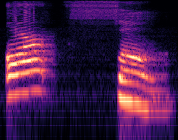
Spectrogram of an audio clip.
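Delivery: ÓRFÃO drawn out, the ÃO nasalized; syllable-by-syllable demonstration. Shown as a demonstration. Teacher showing the tilde's sound, órfão slowly split with nasal ÃO. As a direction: say órfão slowly, letting ÃO hum through the nose. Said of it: "nasalizar a vogal".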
